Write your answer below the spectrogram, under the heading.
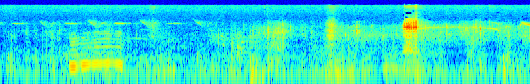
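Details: Korean black goat on a free-range farm on a mountain slope at Sangdong-myeon, Gimhae, South Gyeongnam, on a sunny Monday morning in June; one short, low wavering bleat, with thin high bird whistles and outdoor rustling around it.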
